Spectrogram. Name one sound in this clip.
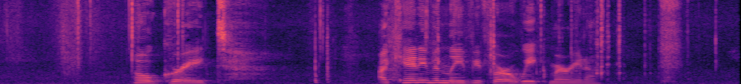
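Another young woman speaks calmly, close by.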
